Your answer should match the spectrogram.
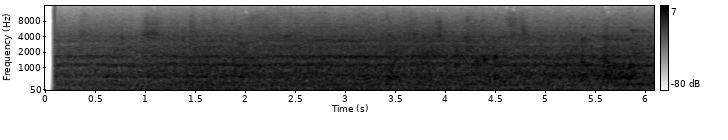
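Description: Steady city street background noise: the hum of traffic with faint voices mixed in.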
